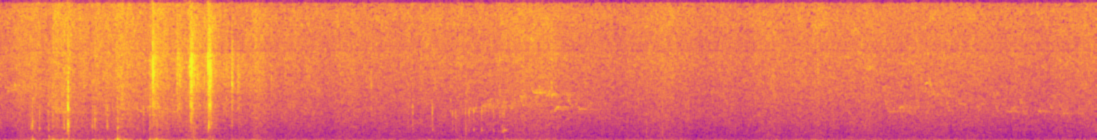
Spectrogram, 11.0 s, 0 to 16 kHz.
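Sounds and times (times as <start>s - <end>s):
faint rustling: 0.0s - 5.7s
outdoor background hiss: 0.0s - 10.9s.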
